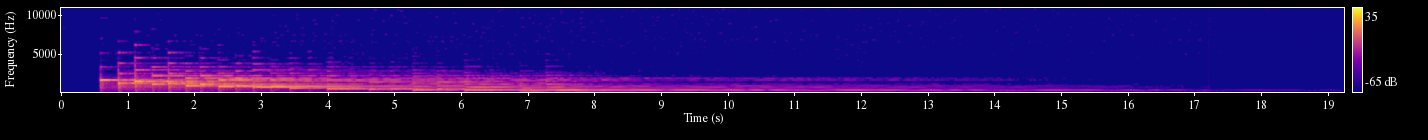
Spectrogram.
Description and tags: [12] s-piano penta down 2
Piano piece I played on my Casio synth. This is a barely adjusted recording with a record-tapeish chorus already added in the synth.
downwards, piano, notes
